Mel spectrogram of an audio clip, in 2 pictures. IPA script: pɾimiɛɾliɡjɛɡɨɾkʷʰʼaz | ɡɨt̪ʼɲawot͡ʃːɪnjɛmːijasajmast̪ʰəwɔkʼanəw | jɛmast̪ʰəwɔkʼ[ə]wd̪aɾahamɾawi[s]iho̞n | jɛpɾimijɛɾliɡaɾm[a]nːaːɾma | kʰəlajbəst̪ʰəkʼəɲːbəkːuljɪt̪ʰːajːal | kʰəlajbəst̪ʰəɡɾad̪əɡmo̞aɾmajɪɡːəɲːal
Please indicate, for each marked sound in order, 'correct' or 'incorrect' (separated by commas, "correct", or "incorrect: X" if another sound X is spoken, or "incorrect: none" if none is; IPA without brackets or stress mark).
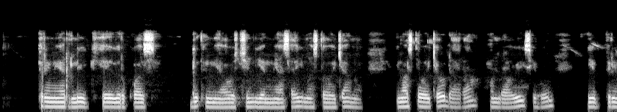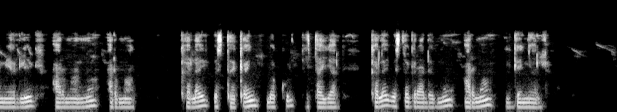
incorrect: a, correct, correct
